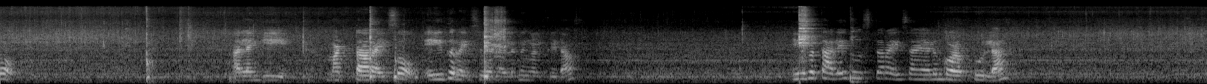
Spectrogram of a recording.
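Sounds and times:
masala sizzling in frying pan: 0:00.0 - 0:12.0.

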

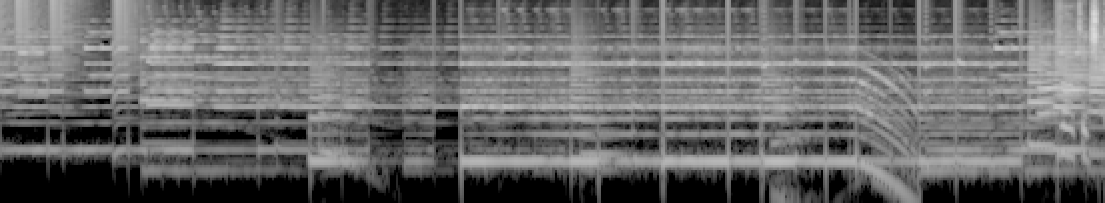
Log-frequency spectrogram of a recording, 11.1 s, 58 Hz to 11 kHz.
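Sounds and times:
sustained synth tones: 0:01.9 - 0:11.0.

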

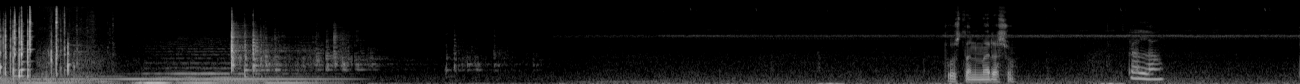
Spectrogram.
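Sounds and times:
music: 0:00.0 - 0:03.8
cricket trilling: 0:05.5 - 0:13.0.

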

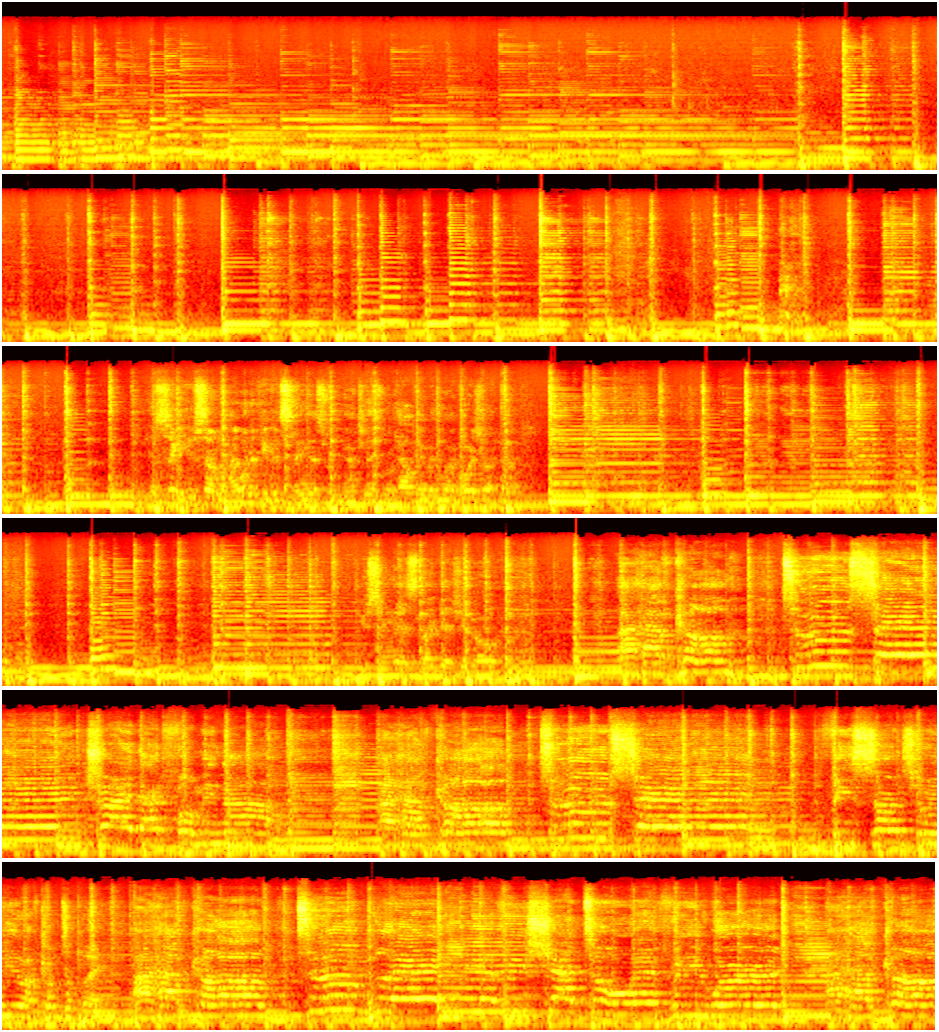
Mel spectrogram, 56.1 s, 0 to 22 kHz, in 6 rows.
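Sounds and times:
strummed acoustic guitar: 0:00.0 - 0:56.0
man singing: 0:20.2 - 0:24.1, 0:31.2 - 0:33.3, 0:34.0 - 0:56.0.

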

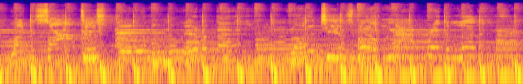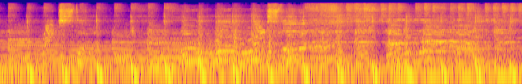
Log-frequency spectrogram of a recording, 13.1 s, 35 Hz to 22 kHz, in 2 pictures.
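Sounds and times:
lead vocal singing: 0:00.0 - 0:06.3, 0:07.0 - 0:13.0
drums: 0:00.0 - 0:13.0
electric guitar: 0:00.0 - 0:13.0
keyboards: 0:00.0 - 0:13.0.

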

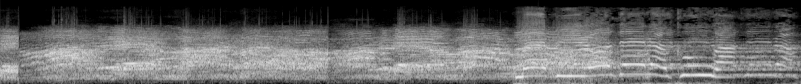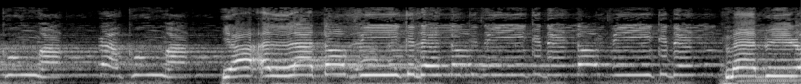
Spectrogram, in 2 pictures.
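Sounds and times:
children chanting together: 0:00.0 - 0:10.2
child singing: 0:00.0 - 0:16.0.

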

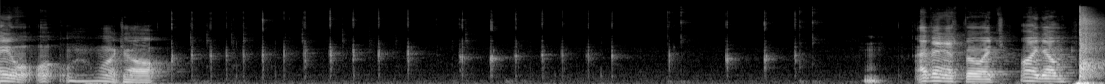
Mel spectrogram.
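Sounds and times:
computer mouse clicking: 0:05.9 - 0:07.0, 0:08.0 - 0:08.3.

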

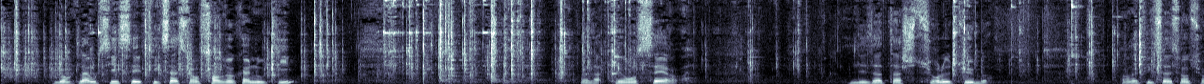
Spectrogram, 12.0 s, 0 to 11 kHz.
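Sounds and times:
metallic clicks and clinks: 0:00.0 - 0:08.6, 0:09.3 - 0:12.0.

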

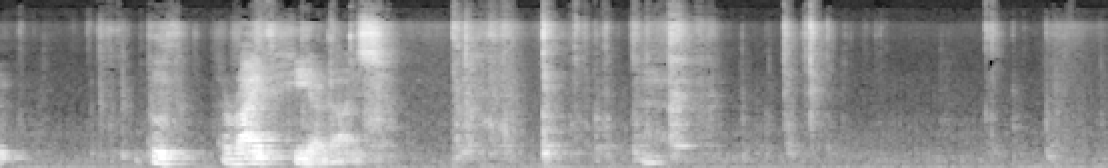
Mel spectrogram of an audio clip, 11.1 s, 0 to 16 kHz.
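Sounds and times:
faint taps and handling noises: 0:00.1 - 0:02.1.

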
